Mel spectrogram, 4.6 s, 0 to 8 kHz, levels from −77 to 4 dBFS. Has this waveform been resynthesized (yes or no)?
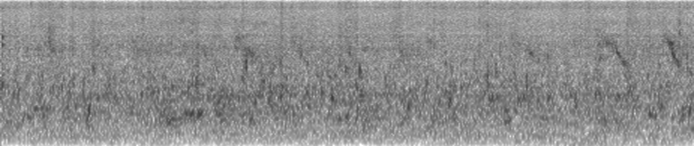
yes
